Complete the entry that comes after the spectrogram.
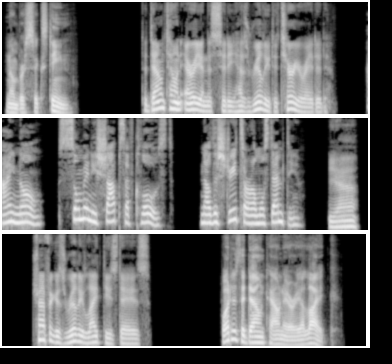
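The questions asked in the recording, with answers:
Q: What is the downtown area like?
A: Run-down and quiet: many shops have closed and the streets are almost empty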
